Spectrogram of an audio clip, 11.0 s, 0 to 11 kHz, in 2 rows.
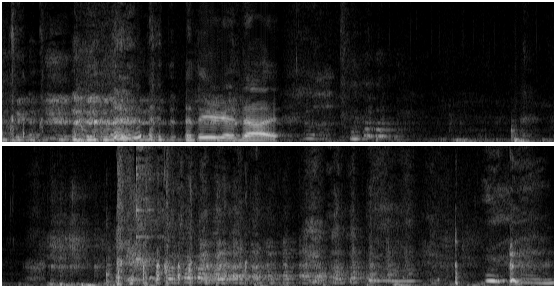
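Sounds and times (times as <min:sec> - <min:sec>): person laughing: 0:00.0 - 0:01.9, 0:06.7 - 0:11.0.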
